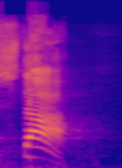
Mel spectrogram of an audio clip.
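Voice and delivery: usual speaking voice

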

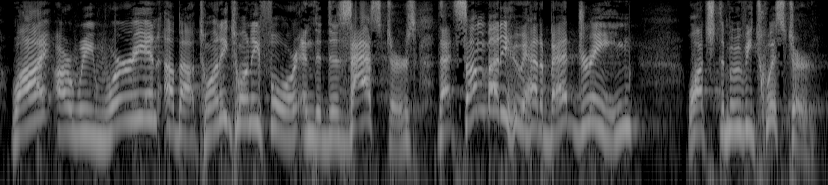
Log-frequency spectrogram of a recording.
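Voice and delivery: usual speaking voice

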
